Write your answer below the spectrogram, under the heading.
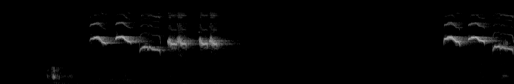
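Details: Orange-headed thrush song played as a lure to get other birds singing: a quick series of clear, slurred whistled notes, a pause of about two seconds, then another rapid run of similar whistles.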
